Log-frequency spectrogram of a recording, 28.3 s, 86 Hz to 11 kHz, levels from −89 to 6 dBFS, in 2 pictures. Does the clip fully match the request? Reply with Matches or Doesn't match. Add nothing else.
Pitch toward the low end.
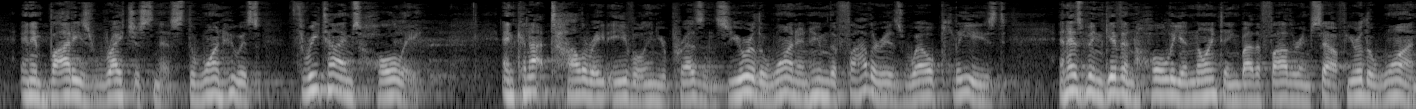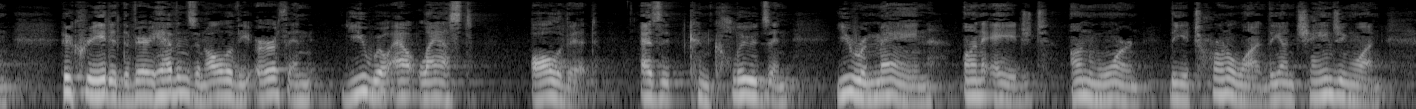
Doesn't match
